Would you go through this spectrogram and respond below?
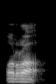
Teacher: നാവിന്റെ തലയുടെ മുതുക് മേലെ മുൻപല്ലിന്റെ മോണയിലാണ്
